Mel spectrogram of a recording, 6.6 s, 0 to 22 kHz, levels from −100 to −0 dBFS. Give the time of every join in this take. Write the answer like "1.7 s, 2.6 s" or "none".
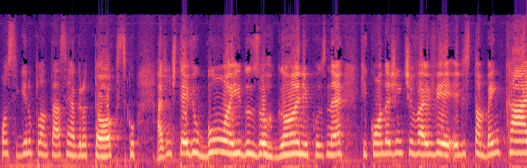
none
